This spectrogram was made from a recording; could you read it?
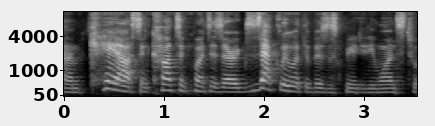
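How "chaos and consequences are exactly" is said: plain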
